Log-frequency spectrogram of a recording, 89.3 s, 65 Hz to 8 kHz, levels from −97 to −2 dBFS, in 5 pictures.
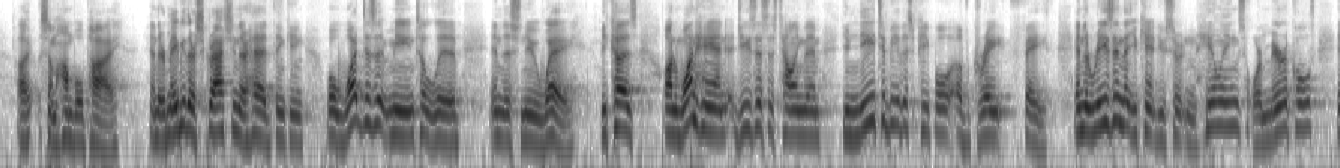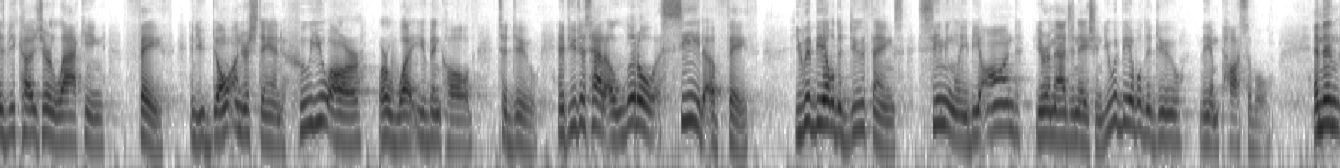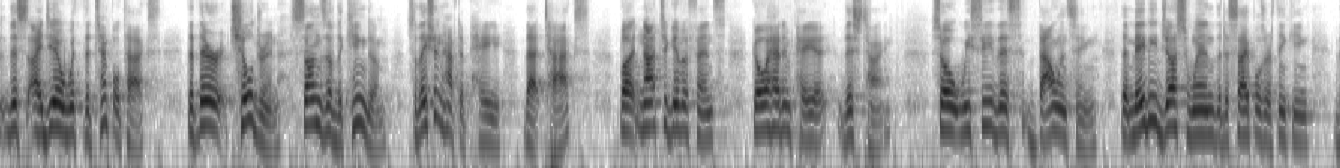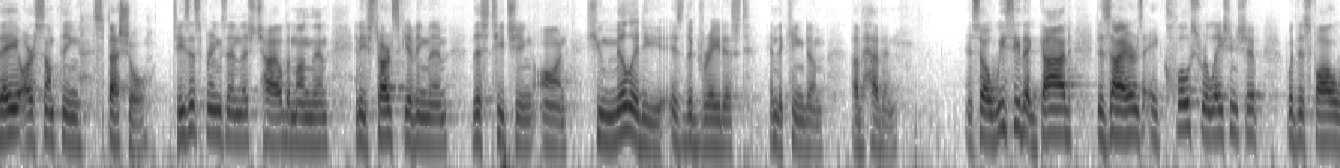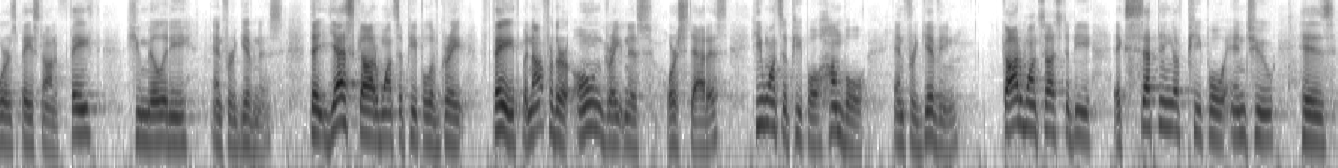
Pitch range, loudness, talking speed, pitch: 150-195 Hz, -27 LUFS, 155 wpm, 170 Hz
